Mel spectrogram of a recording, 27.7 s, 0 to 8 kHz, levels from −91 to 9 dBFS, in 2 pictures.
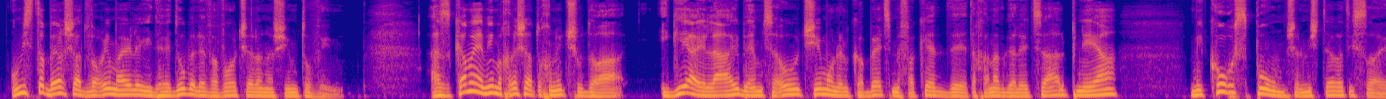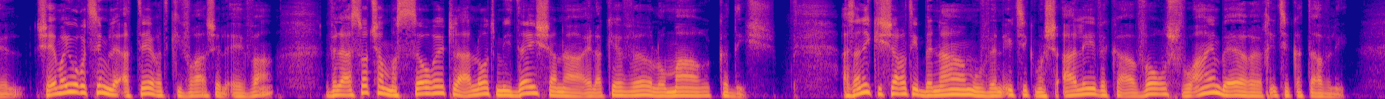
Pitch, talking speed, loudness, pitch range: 125 Hz, 130 wpm, -17 LUFS, 110-155 Hz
